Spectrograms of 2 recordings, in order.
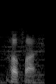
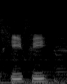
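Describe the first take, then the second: First: The first syllable sounds like "huh". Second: The first syllable sounds like "he". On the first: "pronounce that as "huh,"" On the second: "Hefi sounds weird to me"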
